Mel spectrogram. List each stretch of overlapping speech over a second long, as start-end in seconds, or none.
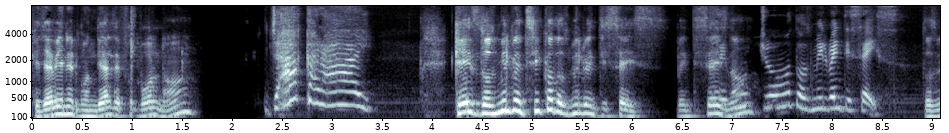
none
